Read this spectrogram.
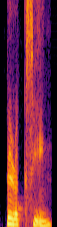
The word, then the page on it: pyroxene: Indian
